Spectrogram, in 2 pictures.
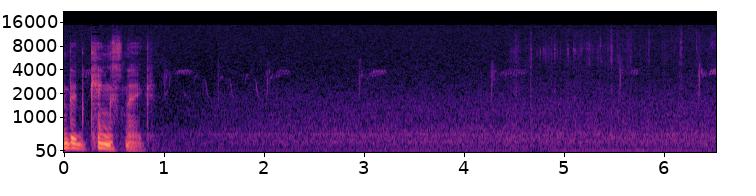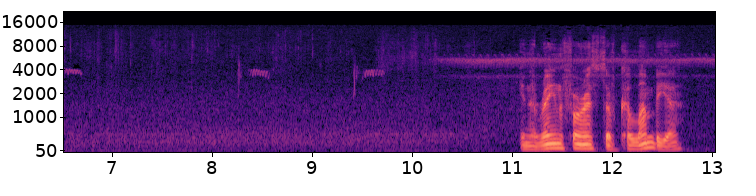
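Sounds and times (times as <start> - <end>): soft hiss: 0.0 - 13.0
faint ticks: 4.2 - 10.4
small animal chirping: 4.2 - 10.5.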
